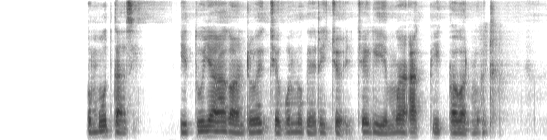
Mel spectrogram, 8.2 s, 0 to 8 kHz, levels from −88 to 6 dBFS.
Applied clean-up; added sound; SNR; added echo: neural mask model DeepFilterNet 3.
